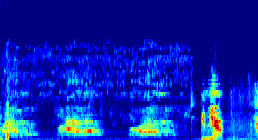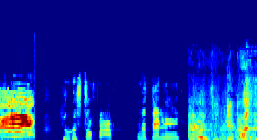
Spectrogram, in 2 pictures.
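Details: A kitten meows repeatedly, wavering nasal cries, some long and bending, others short and clipped in quick succession, with human chatter and room noise between them.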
